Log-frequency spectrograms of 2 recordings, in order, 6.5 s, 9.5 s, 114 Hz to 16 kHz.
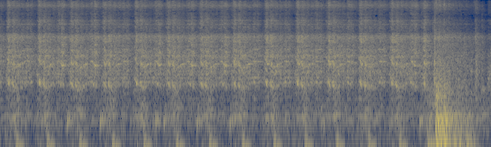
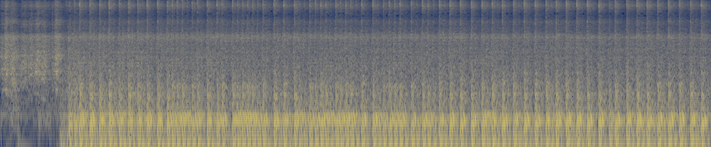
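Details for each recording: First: Yamaha Blaster ATV with a swapped YFZ 450 engine, bought unheard, stock pipe: catches and chuffs unevenly about two beats a second, never settling, then dies; fuel starvation, no gas coming from the tank until switched to reserve. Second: Yamaha Blaster ATV with a swapped YFZ 450 single-cylinder engine, fuel switched to reserve after starvation: catches within a second and settles into a steady idle with no misses; running normally.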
